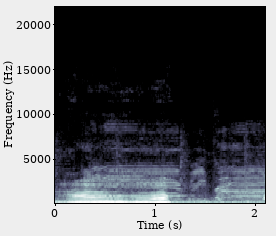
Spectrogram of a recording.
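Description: A person's drawn-out hummed "mmm" of enjoyment while tasting food. It wavers and rises at its end about a second in, and a shorter vocal sound follows, over background music.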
